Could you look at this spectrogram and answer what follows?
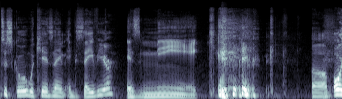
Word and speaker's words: Xavier: call him Xavier it's Xavier Xavier you don't pronounce the ex but the kid and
